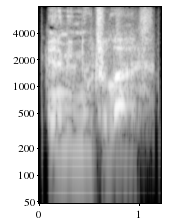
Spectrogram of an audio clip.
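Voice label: British inform killfirm infantry; battlechatter; localized english; uk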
